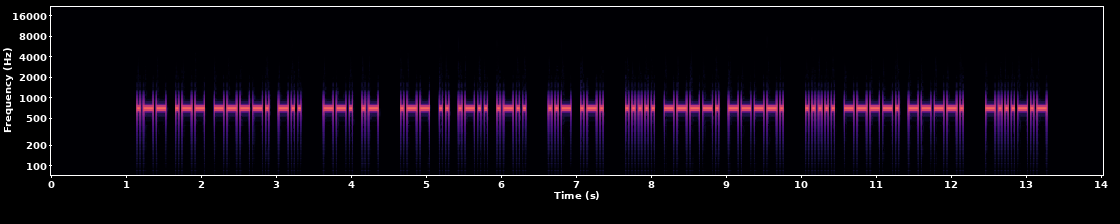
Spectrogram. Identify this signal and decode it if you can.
Morse code, heard as a keyed tone, about 28 wpm, 690 Hz. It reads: WW9D GA WILL UR 599 599 <BK>
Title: SOTA QSO Practice 28wpm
